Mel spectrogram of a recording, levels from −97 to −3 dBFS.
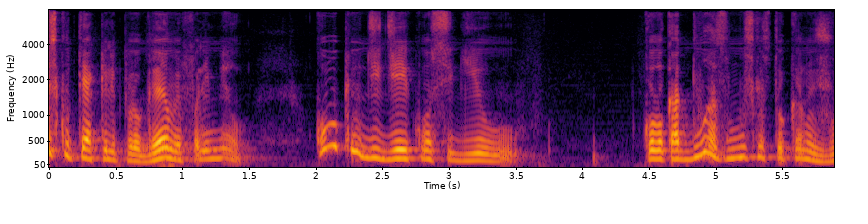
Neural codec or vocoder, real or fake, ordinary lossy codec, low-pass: none; real; none; none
